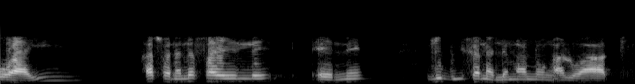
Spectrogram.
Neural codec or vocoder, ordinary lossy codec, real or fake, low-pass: none; none; real; 3.6 kHz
